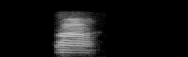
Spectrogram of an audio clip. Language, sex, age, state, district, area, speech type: Tamil, male, 30-45, Tamil Nadu, Perambalur, rural, conversation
